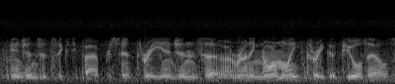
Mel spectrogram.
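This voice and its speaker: A man calls out launch status in flat, clipped phrases over a static-filled space mission radio feed. His voice is low and even. Steady hiss from the archival broadcast runs under every word. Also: brisk, gravelly. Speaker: launch commentator. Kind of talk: mission control launch commentary.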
